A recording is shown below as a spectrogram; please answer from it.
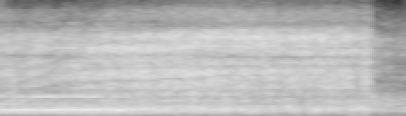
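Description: A loud, steady hissing rush of noise that cuts off abruptly near the end.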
